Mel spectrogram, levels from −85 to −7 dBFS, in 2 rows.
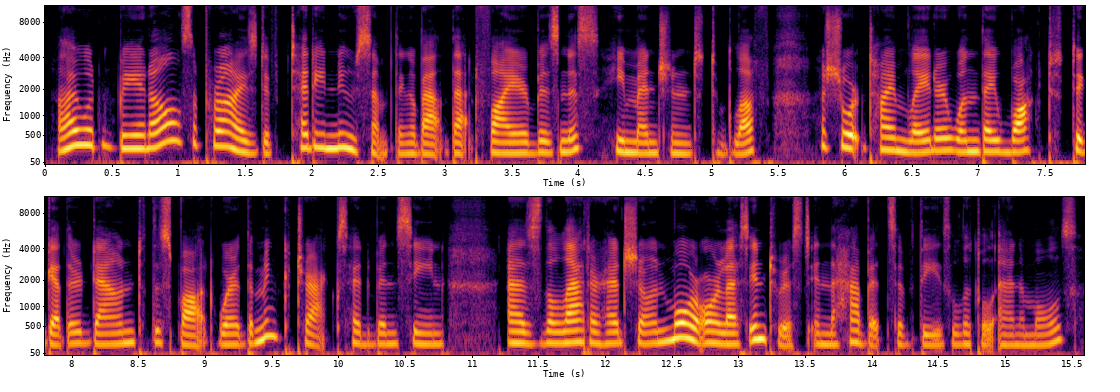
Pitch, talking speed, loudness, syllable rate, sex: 205 Hz, 205 wpm, -19 LUFS, 5.3 syllables/s, female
